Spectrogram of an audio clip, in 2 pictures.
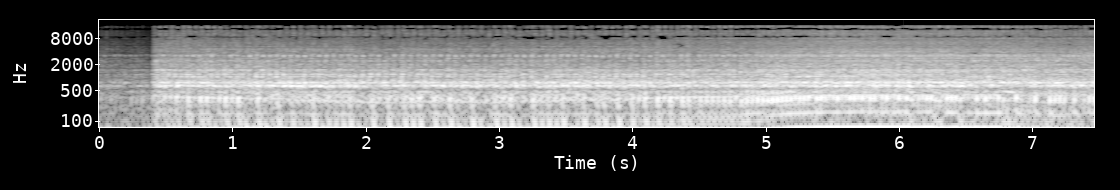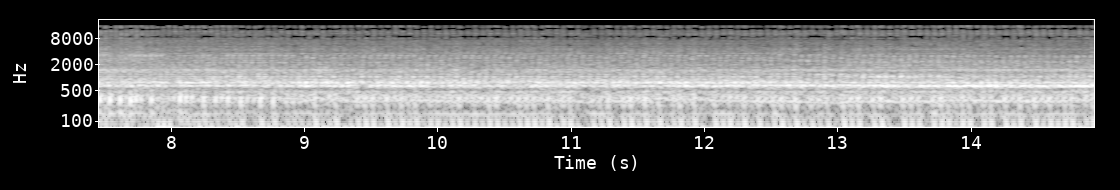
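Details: Honda CRF150F single-carb dirt bike, fully warmed up, idle screw being set: steady single-cylinder putter with one brief blip that drops straight back to an even idle; idle speed set right.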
